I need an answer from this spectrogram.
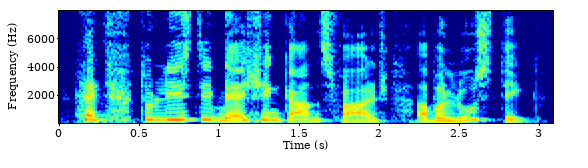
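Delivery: very high, delighted, happy giggling voice. Narrator voicing a listener interrupting the fairy-tale reading, giggling happily. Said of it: "Sabine kicherte vergnügt".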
